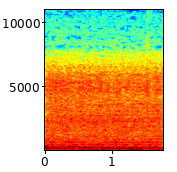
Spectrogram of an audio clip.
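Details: Hyundai H-1 van, 135,513 km, idling parked in sun with bumper off, after replacing failed electric fan, drier filter, AC compressor clutch bearing and compressor oil: steady even air rush over low fan hum, no rattle or surging; AC blowing normally, rear cabin 8.9°C vs 33.9°C ambient.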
